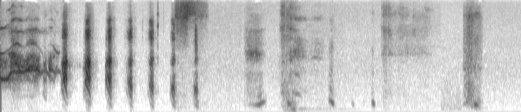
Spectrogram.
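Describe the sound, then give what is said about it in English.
A rapid string of about eight harsh, honking calls from birds wheeling high overhead rings out, followed by scattered squawks and cackles with short gaps between them, loud, with no one talking. “Some birds wheeling high above them are all, "Ha ha, we're making noise."”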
